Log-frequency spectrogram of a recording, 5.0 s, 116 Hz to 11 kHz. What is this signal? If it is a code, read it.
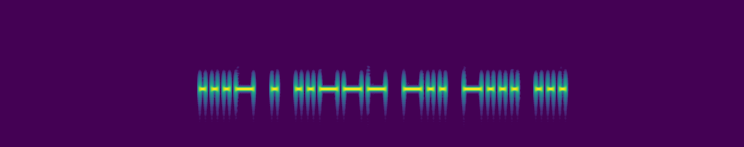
Morse code, heard as a keyed tone, about 30 wpm, 700 Hz. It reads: VE2DBS
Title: DXCC-100 Call Signs - 6 Characters - Repeated 2x - 30wpm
